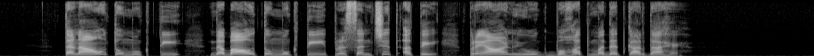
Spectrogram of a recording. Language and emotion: Punjabi, neutral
